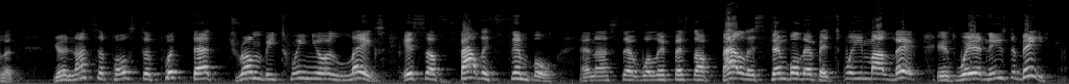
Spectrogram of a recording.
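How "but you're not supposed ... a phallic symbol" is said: put-on voice of an elderly woman. Retelling what an elder lady told the speaker about playing the drum, mimicking her voice. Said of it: "pardon my mimicking her voice".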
